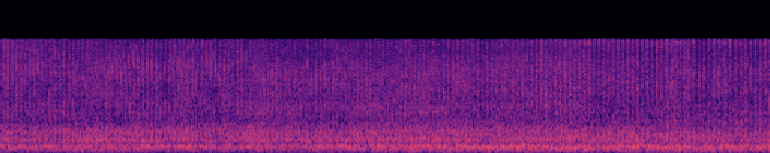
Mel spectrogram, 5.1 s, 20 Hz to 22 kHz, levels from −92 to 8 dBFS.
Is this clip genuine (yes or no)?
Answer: no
